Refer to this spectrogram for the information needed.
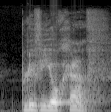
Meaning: a pluviograph, self-registring pluviometer
- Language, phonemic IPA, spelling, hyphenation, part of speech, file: Dutch, /ˌplyvioːˈɣraːf/, pluviograaf, plu‧vio‧graaf, noun, Nl-pluviograaf.ogg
